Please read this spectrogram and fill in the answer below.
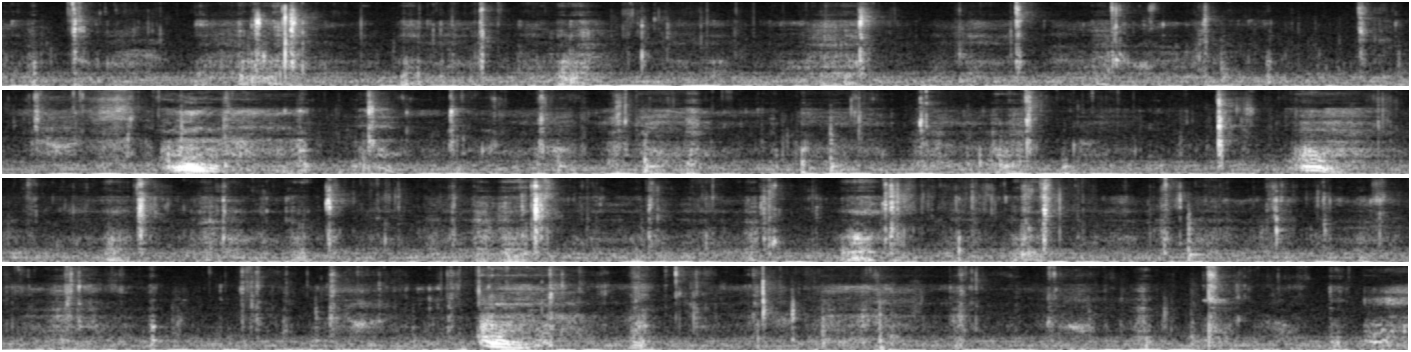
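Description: Close-miked eating of chicken wings: wet chewing, lip smacking and biting as meat is pulled and sucked off the bones, with many short sharp clicks. Three brief sounds drop in pitch, about eight, thirteen and twenty-three seconds in.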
